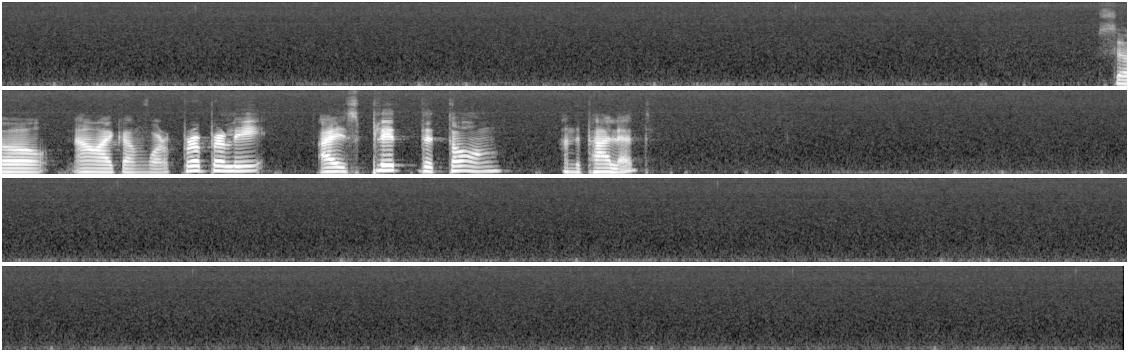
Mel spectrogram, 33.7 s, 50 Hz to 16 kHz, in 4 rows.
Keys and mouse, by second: 2.1 ctrl+z, 3.2 z, 3.4 KP_5, 4.2 z, 4.5 z, 5.9 ctrl+z, 7.4 z, 7.6 z, 9.6 ctrl+e, 9.7 a, 12.2 ctrl+e, 12.4 a, 13.5 ctrl+Tab, 14.2 l, 14.9 u, 17.2 click, 17.9-19.2 ctrl+z, 19.2 a, 19.8 ctrl+Tab, 20.3 click, 20.5 a, 23.3-24.5 right drag, 26.2 right click, 26.9 ctrl+e, 28.8 ctrl+Tab, 29.0-33.7 typing, 31.6-33.7 drag.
